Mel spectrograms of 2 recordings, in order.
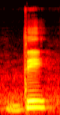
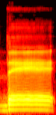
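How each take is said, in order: First: The vowel is a high 'ee' sound. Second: The vowel is a mid 'ay' sound. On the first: The speaker calls it right. "तो इसको पढ़ेंगे दी दी" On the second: The speaker calls it wrong. "मजहूल भी नहीं पढ़ना, यानी जाहिलों की तरह दाल ज़ेर दे, ये गलत है"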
